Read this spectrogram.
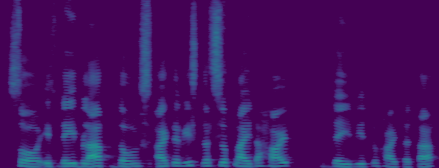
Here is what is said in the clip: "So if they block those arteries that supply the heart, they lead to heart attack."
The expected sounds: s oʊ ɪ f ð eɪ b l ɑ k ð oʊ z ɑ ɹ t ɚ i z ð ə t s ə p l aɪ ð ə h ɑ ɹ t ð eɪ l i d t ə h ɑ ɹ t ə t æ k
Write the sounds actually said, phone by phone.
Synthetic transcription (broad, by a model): s oʊ ɪ f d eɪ b l ɑ k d oʊ s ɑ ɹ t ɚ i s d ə t s ə p l aɪ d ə h ɑ ɹ t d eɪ l i d t ə h ɑ ɹ t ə t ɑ k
